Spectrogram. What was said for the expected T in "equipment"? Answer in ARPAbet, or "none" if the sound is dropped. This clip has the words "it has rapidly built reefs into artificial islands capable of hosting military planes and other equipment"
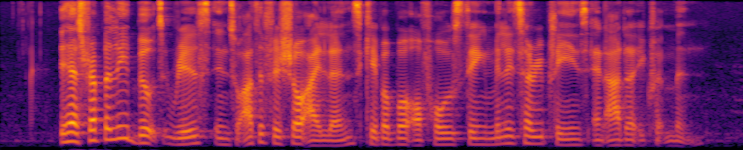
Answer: T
